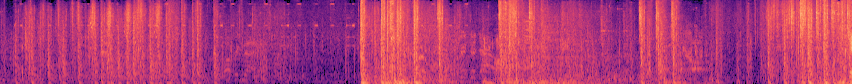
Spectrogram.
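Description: Video game gunfire, rapid bursts of shots and sustained automatic firing that come and go over a dense, loud battle mix, heard close throughout.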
